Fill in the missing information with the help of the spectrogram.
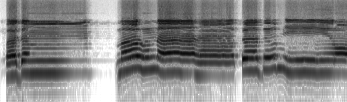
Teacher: میم پر تشدید ہے 2 بار ادا کریں گے گنہ بھی کریں گے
